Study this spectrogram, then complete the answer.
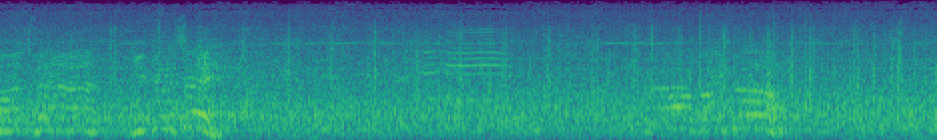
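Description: A man at the roadside shouts encouragement nearby.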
